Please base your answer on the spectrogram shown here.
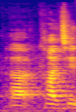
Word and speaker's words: chitin: that down form ethanol chitin or chitting depending on your pronunciation is the kind of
